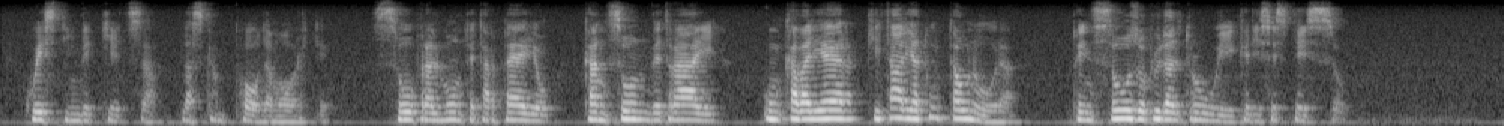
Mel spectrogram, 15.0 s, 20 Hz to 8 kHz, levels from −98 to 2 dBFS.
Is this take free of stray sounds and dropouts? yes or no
yes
